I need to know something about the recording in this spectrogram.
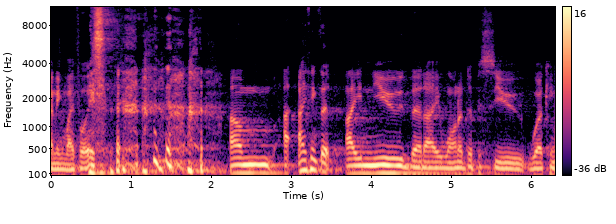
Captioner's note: chuckles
